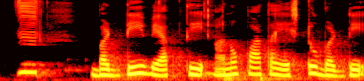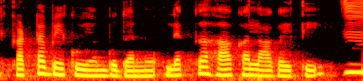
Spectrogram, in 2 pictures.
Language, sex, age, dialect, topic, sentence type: Kannada, female, 31-35, Central, banking, statement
